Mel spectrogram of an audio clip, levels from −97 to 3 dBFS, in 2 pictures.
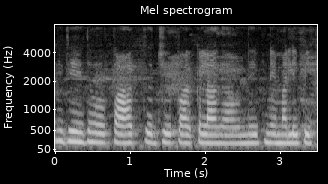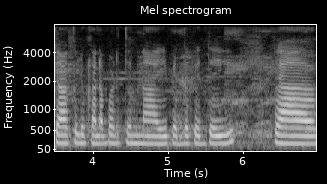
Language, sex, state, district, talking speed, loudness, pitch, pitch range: Telugu, female, Telangana, Nalgonda, 105 wpm, -23 LUFS, 200 Hz, 190-210 Hz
